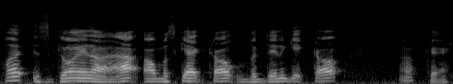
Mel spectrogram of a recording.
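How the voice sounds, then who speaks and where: A man's voice: mid-range voice, measured pace. A man streaming a game with casual commentary, in short muttered reactions and mild exclamations.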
